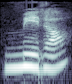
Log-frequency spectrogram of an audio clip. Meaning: genitive of ਮੈਂ (maĩ); my, mine
- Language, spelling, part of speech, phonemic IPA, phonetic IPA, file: Punjabi, ਮੇਰਾ, pronoun, /meː.ɾäː/, [ˈmeː.ɾäː], Pa-ਮੇਰਾ.ogg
